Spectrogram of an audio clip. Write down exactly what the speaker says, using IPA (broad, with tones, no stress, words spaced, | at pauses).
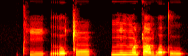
tʰi˨ | ro˨ǀũ˧ | ŋĩ˦ŋõ˦ ʈã˨bʌ˨ t̪u˨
